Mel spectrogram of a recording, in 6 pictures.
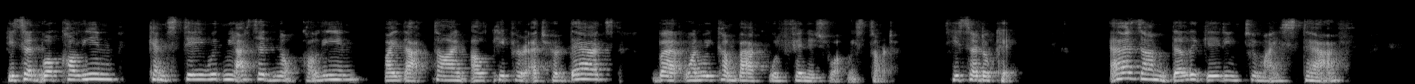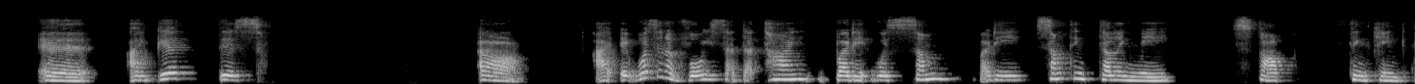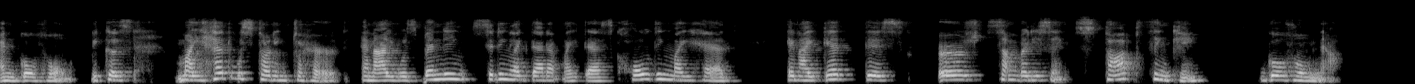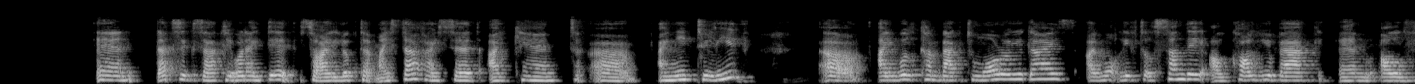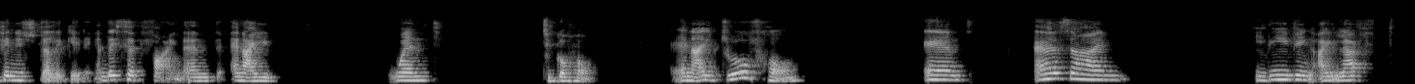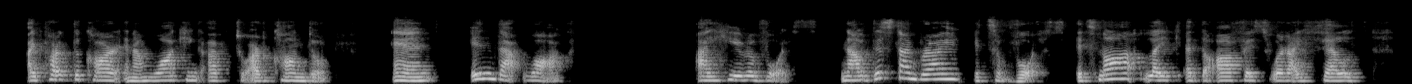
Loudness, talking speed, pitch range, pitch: -20 LUFS, 140 wpm, 180-220 Hz, 195 Hz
